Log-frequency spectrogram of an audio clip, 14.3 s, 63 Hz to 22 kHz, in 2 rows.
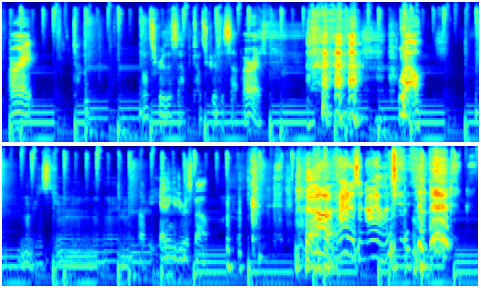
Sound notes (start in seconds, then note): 4.6 laughs; 6.8 mumbles to himself; 10.8 laughs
